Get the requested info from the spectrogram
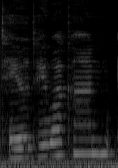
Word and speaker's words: Teotihuacan: I don't know if I'm pronouncing this correctly, but Teotihuacan, it's a little Mexican. – I think you nailed it.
